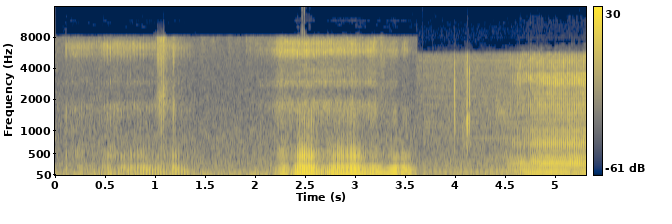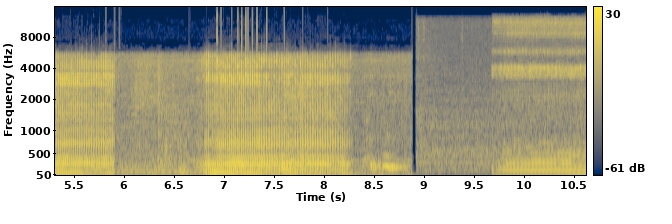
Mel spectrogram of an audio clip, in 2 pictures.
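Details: Dog snoring while asleep: loud rattling snores in repeated bursts with fluttery low rumbles on each breath; ordinary snoring.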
